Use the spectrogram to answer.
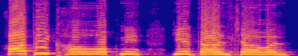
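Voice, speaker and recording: A woman's voice: very high voice, fairly even intonation, measured pace, faint music behind. A woman voicing a whiny, defiant young child in a cartoon story, complaining petulantly. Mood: petulant, angry. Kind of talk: Hindi cartoon story voice acting.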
